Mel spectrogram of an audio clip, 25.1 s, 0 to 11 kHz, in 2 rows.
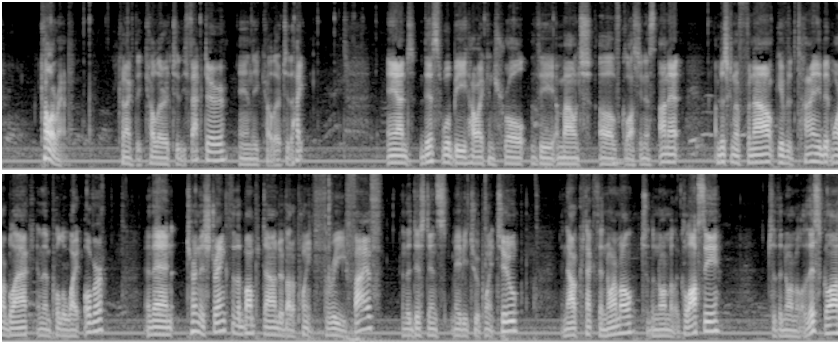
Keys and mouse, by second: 1.3 click, 5.5-8.8 middle drag, 11.4 middle click, 11.7-17.3 drag, 18.8-20.1 drag.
